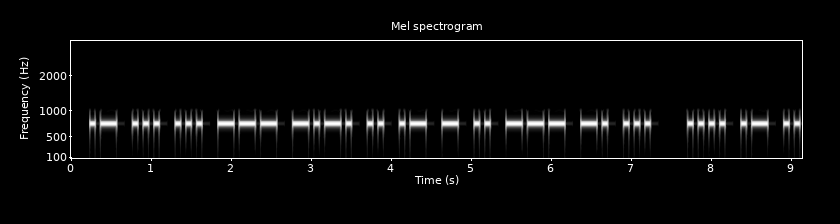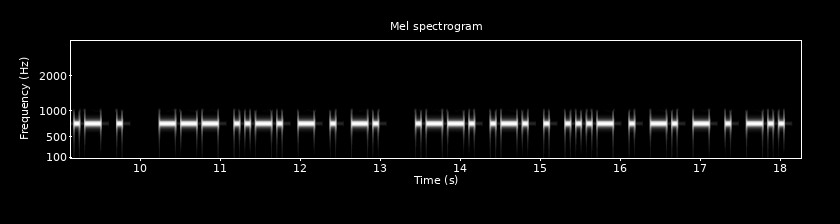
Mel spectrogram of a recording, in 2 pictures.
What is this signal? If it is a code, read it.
Morse code, heard as a keyed tone, about 18 wpm, 750 Hz. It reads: ASSOCIATIONS HAVE OFTEN PREVENTED
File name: Morse / 18WPM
